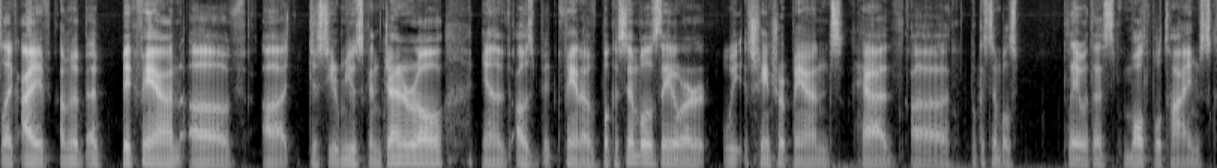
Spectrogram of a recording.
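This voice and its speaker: A man with a deep, smooth voice chats casually as a musician on a panel. His talk is conversational. The sound is dry, with no audible room. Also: fairly even intonation, moderate pace, a bit bright, no echo. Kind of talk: casual chat.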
